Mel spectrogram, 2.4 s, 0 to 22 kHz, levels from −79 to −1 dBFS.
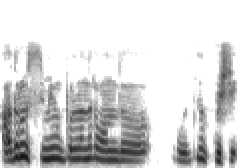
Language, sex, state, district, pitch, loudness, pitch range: Kannada, male, Karnataka, Bijapur, 220 Hz, -19 LUFS, 195-240 Hz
